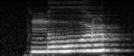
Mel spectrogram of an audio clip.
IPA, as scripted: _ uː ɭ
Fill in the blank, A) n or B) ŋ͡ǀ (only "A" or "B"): A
